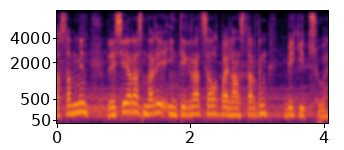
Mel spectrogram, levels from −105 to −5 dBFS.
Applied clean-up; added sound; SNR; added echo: none; Bowed string instrument; 18 dB; none.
